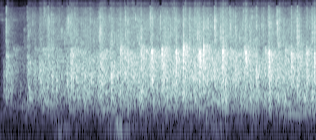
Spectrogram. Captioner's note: audience applauds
